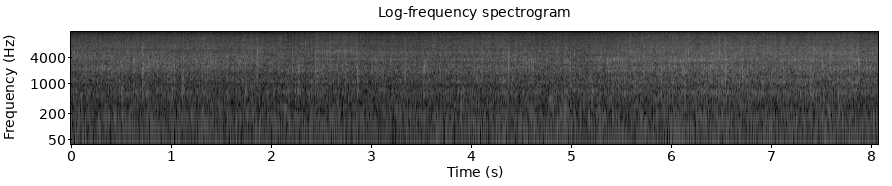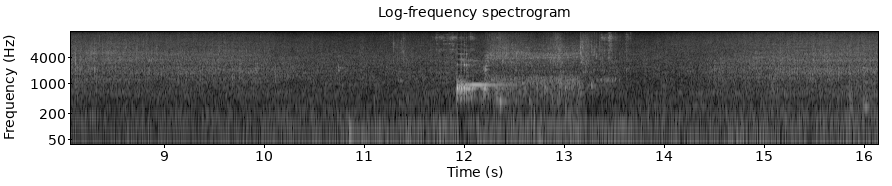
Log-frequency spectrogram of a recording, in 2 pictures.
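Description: Raw chicken pieces sizzling in hot oil and onion-tomato masala in a nonstick pan as a spatula turns them, just after going in. About twelve seconds in, a few sharp knocks and scrapes of the spatula against the pan.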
